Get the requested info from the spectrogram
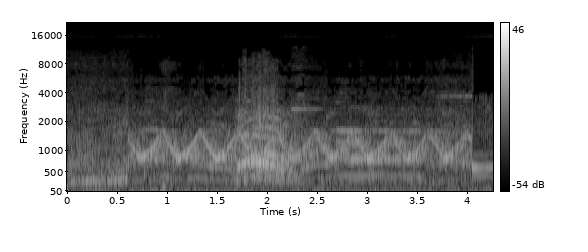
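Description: Vehicle siren wailing rapidly up and down in pitch, about three cycles a second, starting about half a second in, over crowd noise that swells loudest around two seconds in.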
